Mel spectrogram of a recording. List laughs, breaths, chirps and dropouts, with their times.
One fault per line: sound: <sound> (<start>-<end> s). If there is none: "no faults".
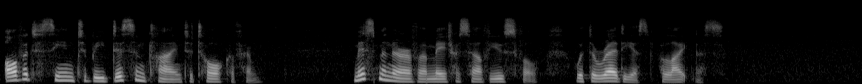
no faults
